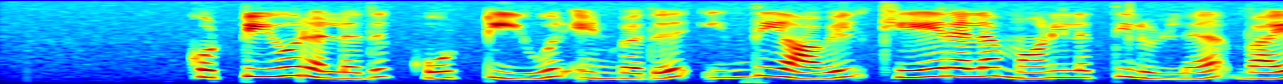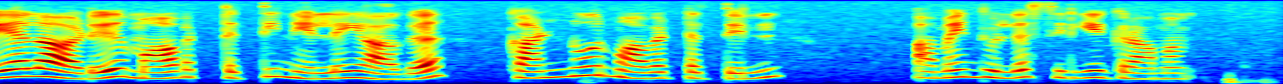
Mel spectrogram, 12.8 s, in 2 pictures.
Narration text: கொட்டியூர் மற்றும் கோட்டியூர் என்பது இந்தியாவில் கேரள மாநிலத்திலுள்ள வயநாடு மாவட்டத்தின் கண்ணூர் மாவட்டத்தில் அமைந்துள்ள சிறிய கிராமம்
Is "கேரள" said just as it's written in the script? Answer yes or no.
yes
